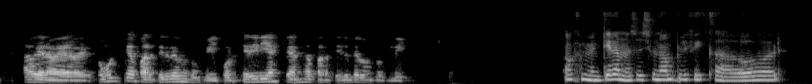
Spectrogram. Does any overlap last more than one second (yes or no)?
no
